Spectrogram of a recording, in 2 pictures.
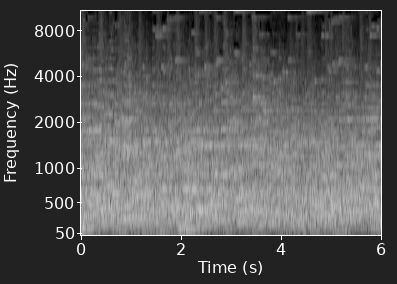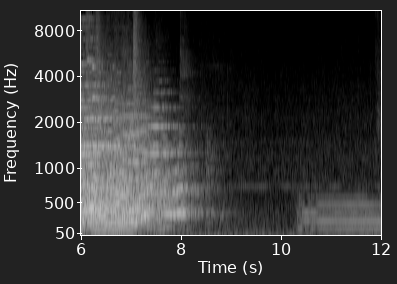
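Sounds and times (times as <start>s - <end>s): wind ensemble playing chords: 0.0s - 8.4s.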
